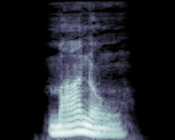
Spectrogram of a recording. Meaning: 1. warning 2. reminder
- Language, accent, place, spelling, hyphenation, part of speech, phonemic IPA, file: German, Germany, Berlin, Mahnung, Mah‧nung, noun, /ˈmaːnʊŋ/, De-Mahnung2.ogg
